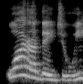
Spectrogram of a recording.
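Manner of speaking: "What are" run together as one word in a slow question; linked words. Shown as a demonstration. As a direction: link "What are" into "they doing". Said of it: "Junta aqui". ("What are" juntado numa palavra só, devagar)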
